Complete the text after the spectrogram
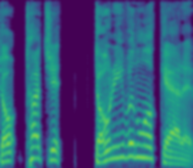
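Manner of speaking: full-on shouting. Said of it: "He's still yelling at the old man".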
